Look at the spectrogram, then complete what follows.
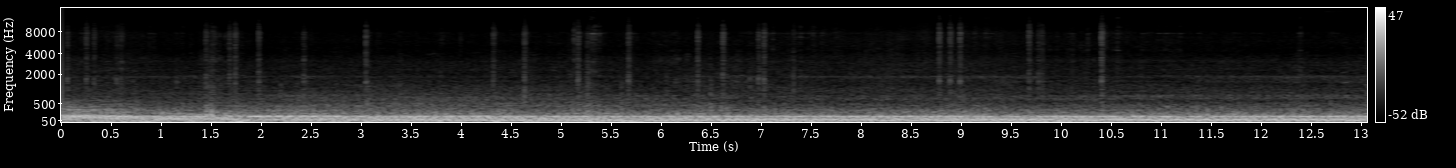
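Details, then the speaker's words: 2006 supercharged Corvette V8, misfiring since a fill-up at a local gas station, first on cylinder 6, now multiple-misfire code; plugs gapped and wires checked; deep, lumpy, stumbling rumble like a Subaru, down on power; suspected bad fuel, unconfirmed. "still getting a crazy misfire and his car literally sounds like it's a Subaru"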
